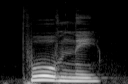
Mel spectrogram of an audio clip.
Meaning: full
- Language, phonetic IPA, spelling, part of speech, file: Ukrainian, [ˈpɔu̯nei̯], повний, adjective, Uk-повний.ogg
